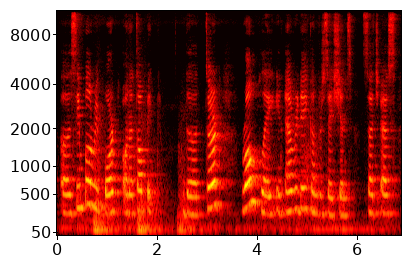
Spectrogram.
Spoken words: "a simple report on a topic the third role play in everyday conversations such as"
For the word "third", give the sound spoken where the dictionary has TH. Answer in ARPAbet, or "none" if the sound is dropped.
T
